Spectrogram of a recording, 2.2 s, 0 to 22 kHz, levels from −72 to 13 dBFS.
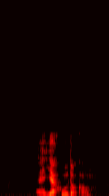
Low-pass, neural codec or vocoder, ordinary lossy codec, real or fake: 7.2 kHz; codec, 16 kHz in and 24 kHz out, 2.2 kbps, FireRedTTS-2 codec; none; fake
